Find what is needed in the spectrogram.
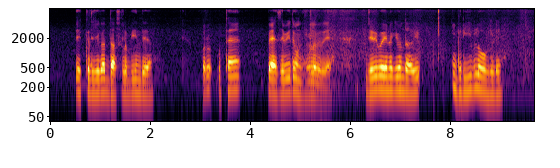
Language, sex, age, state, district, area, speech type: Dogri, male, 18-30, Jammu and Kashmir, Samba, rural, spontaneous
